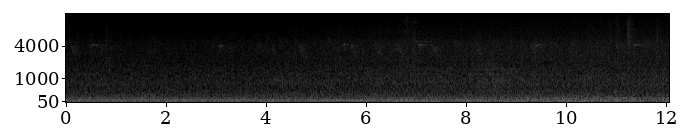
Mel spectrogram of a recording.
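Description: Meadow ambience: a steady low wind rumble with short, high bird chirps scattered every second or two.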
